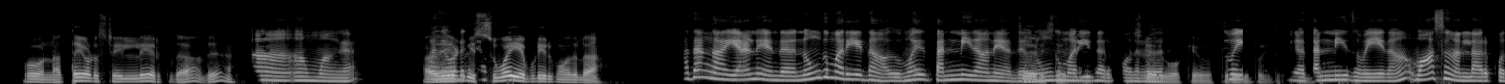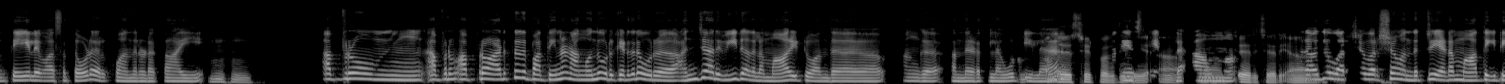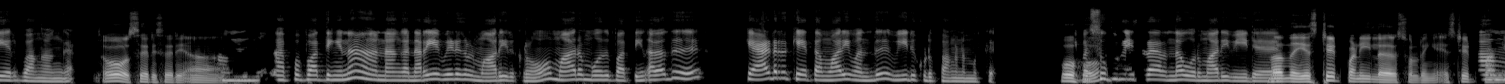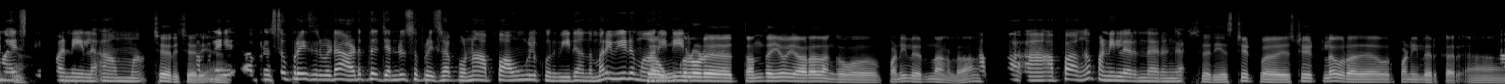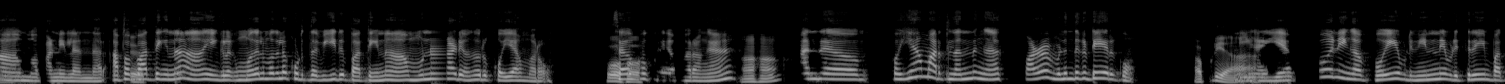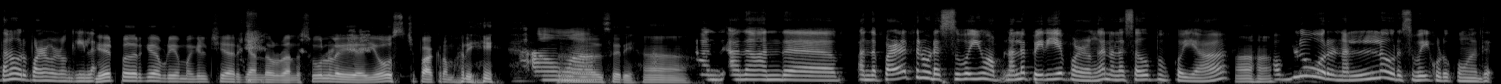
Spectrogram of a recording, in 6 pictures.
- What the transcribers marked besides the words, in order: other background noise; in English: "கேடரு"; in English: "சூப்பர்வைசர்"; in English: "சுப்ரவைசர்"; in English: "ஜென்ரல் சூப்பர்வைசர்"; laugh; laughing while speaking: "மாரி"
- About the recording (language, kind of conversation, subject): Tamil, podcast, பழைய நினைவுகளை எழுப்பும் இடம் பற்றி பேசலாமா?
